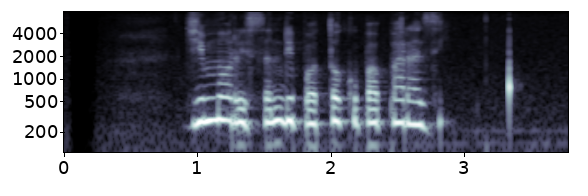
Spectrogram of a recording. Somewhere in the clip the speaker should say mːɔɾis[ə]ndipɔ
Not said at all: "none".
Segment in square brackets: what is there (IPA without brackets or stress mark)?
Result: ə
